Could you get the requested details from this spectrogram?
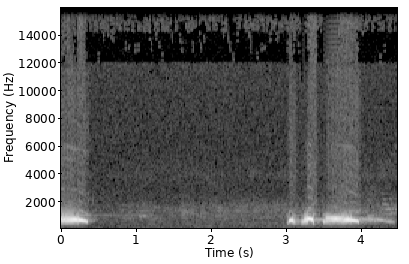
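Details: Spotted dove cooing in an urgent, fiery style used as a lure for wild doves: the end of one drawn-out coo, a pause, then two clipped notes and a long, falling, mellow coo trailing off softly.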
